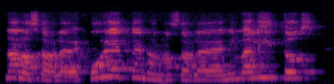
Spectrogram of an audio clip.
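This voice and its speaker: A woman's voice: high-pitched, animated, fast talker. A woman leads a parenting Bible class in an easy, conversational way. She keeps checking in with her listeners and acts out children's voices now and then. The recording has a roomy echo. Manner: conversational, tags phrases with "¿verdad?". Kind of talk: informal Bible parenting talk.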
